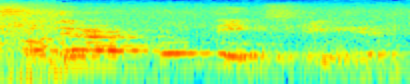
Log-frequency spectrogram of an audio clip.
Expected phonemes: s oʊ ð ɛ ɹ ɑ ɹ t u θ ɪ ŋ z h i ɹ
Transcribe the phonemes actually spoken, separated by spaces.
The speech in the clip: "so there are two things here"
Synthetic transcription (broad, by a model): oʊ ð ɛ ɹ ɑ ɹ t u t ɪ ŋ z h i ɹ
